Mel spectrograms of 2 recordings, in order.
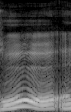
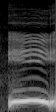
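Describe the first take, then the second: First: It is produced in chest voice. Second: It is produced in head voice.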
